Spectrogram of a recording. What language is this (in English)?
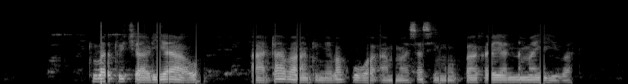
Ganda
